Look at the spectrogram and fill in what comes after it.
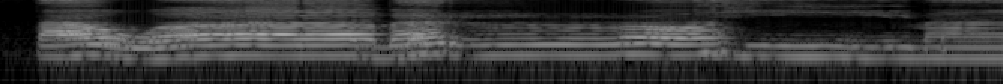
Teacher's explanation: Idgham bila guna artinya memasukkan tidak dengan dengung, tidak ditahan, ya. Lawan katanya ditahan harus cepat, ya, harus sigrah.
